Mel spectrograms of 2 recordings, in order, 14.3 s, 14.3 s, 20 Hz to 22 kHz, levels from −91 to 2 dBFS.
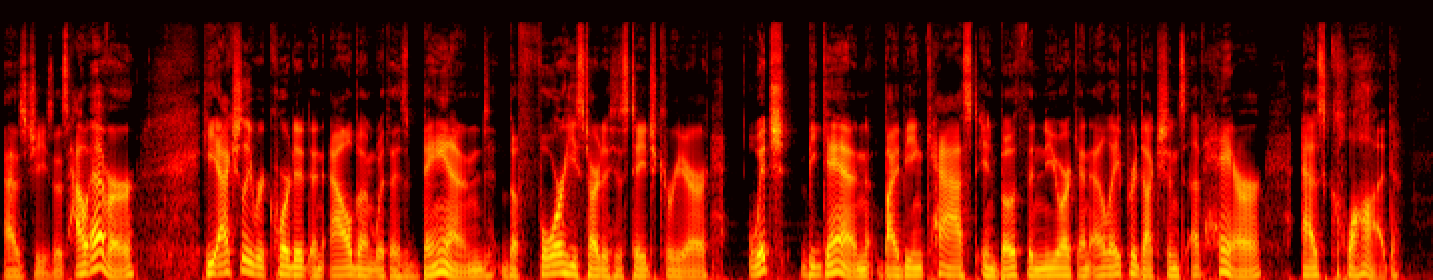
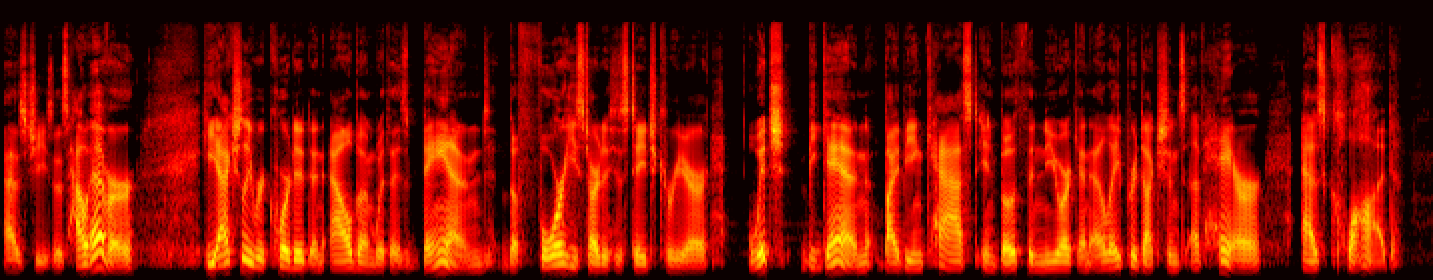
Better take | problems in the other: first | thin; somewhat; fading below 300 Hz

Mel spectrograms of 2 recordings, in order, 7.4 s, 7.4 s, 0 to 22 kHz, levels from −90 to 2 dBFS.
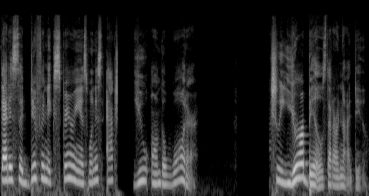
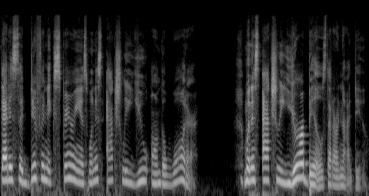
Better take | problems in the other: second | audio cutting out; at 2.5 s and at 4.5 s for 0.5 s

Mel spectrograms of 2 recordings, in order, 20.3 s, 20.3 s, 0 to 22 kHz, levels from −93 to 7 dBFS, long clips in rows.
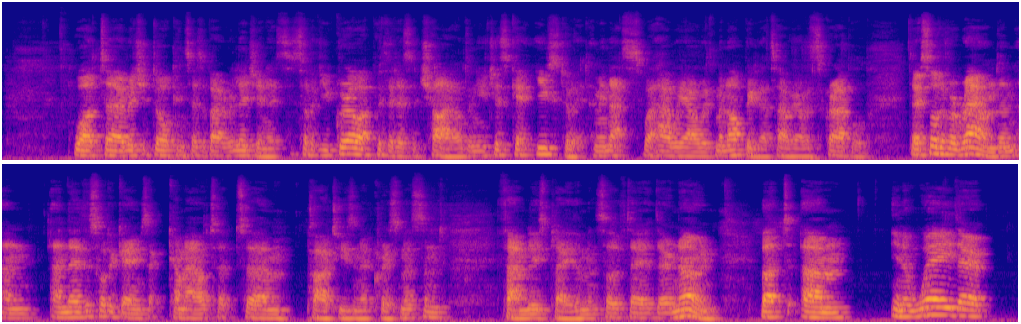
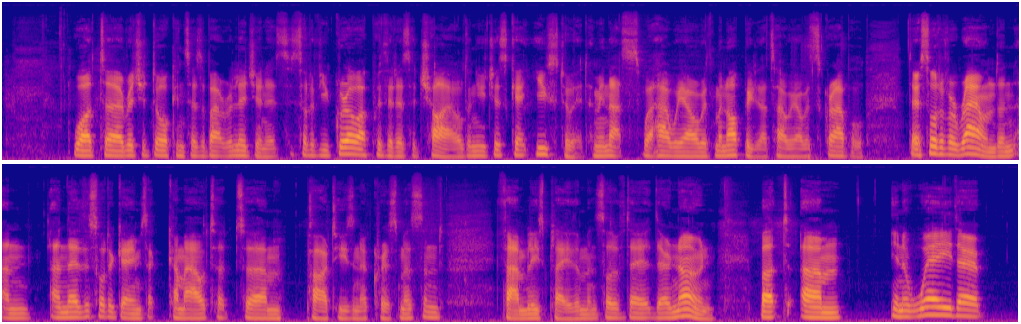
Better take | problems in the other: second | room echo; slight; dies away in 0.2 s // off-mic speech; far

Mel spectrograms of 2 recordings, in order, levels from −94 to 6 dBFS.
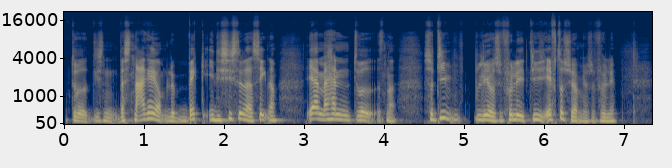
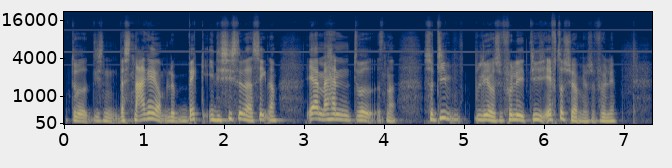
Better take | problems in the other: first | high-pitched whine; faint; throughout; 5 kHz, 35 dB below the speech

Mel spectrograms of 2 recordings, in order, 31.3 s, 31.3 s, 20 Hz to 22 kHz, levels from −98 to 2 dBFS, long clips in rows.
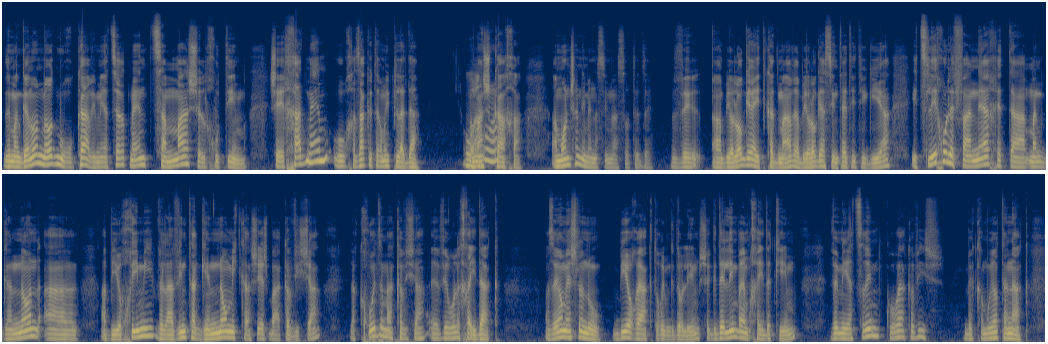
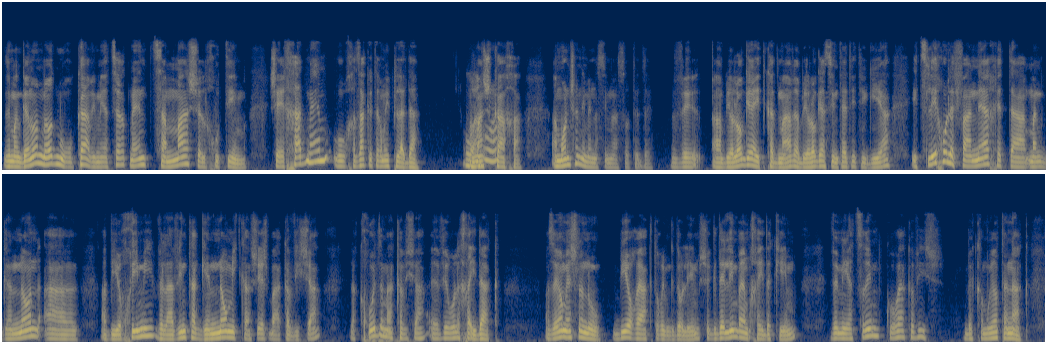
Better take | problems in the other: first | garbled, watery; slightly; nothing above 8 kHz

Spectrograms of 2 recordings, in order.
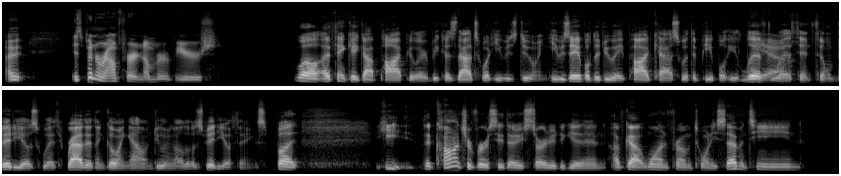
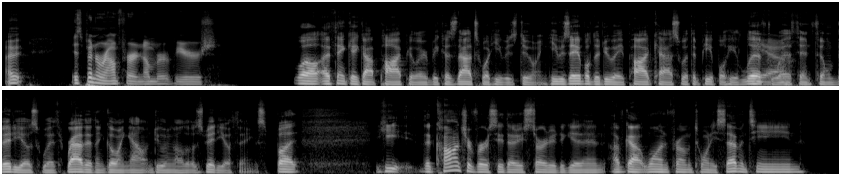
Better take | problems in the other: second | thin; very; fading below 300 Hz

